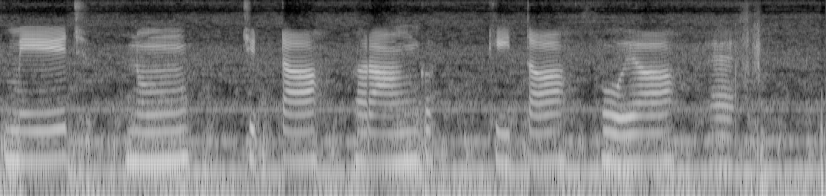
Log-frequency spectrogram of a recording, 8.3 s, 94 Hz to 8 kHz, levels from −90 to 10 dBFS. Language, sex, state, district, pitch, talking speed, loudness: Punjabi, female, Punjab, Fazilka, 195 Hz, 50 wpm, -16 LUFS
